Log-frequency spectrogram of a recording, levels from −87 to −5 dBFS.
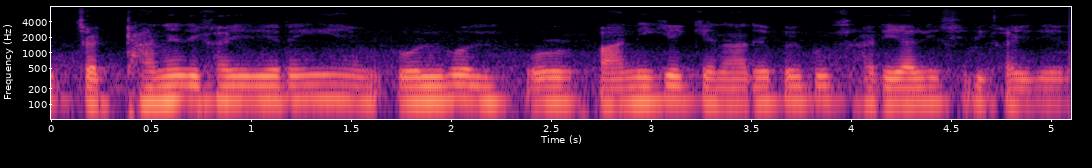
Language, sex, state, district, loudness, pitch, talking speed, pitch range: Hindi, male, Goa, North and South Goa, -32 LUFS, 110 Hz, 200 wpm, 105-115 Hz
